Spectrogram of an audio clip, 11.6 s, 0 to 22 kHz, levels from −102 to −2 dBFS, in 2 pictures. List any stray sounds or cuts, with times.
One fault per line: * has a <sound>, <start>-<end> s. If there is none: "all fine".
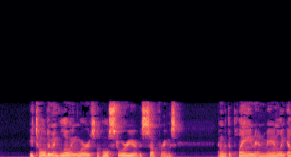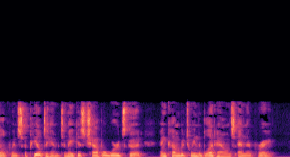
all fine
